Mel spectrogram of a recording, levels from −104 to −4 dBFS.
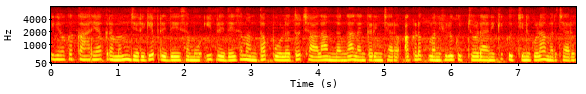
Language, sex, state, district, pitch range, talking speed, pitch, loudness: Telugu, female, Andhra Pradesh, Srikakulam, 180-205 Hz, 135 wpm, 190 Hz, -30 LUFS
